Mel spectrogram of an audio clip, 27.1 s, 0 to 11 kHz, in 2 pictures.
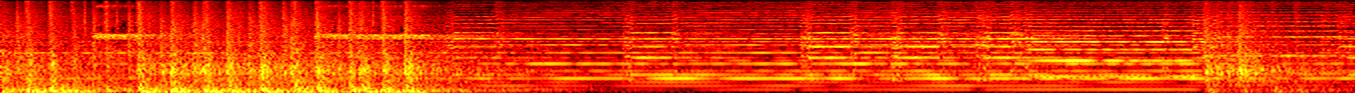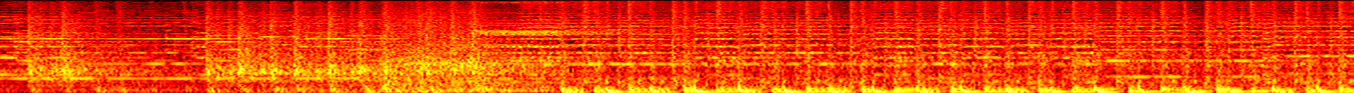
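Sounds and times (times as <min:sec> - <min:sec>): drums: 0:00.0 - 0:04.9, 0:12.0 - 0:27.0
bagpipe-like melody: 0:00.0 - 0:27.0
held drone: 0:04.0 - 0:27.0.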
